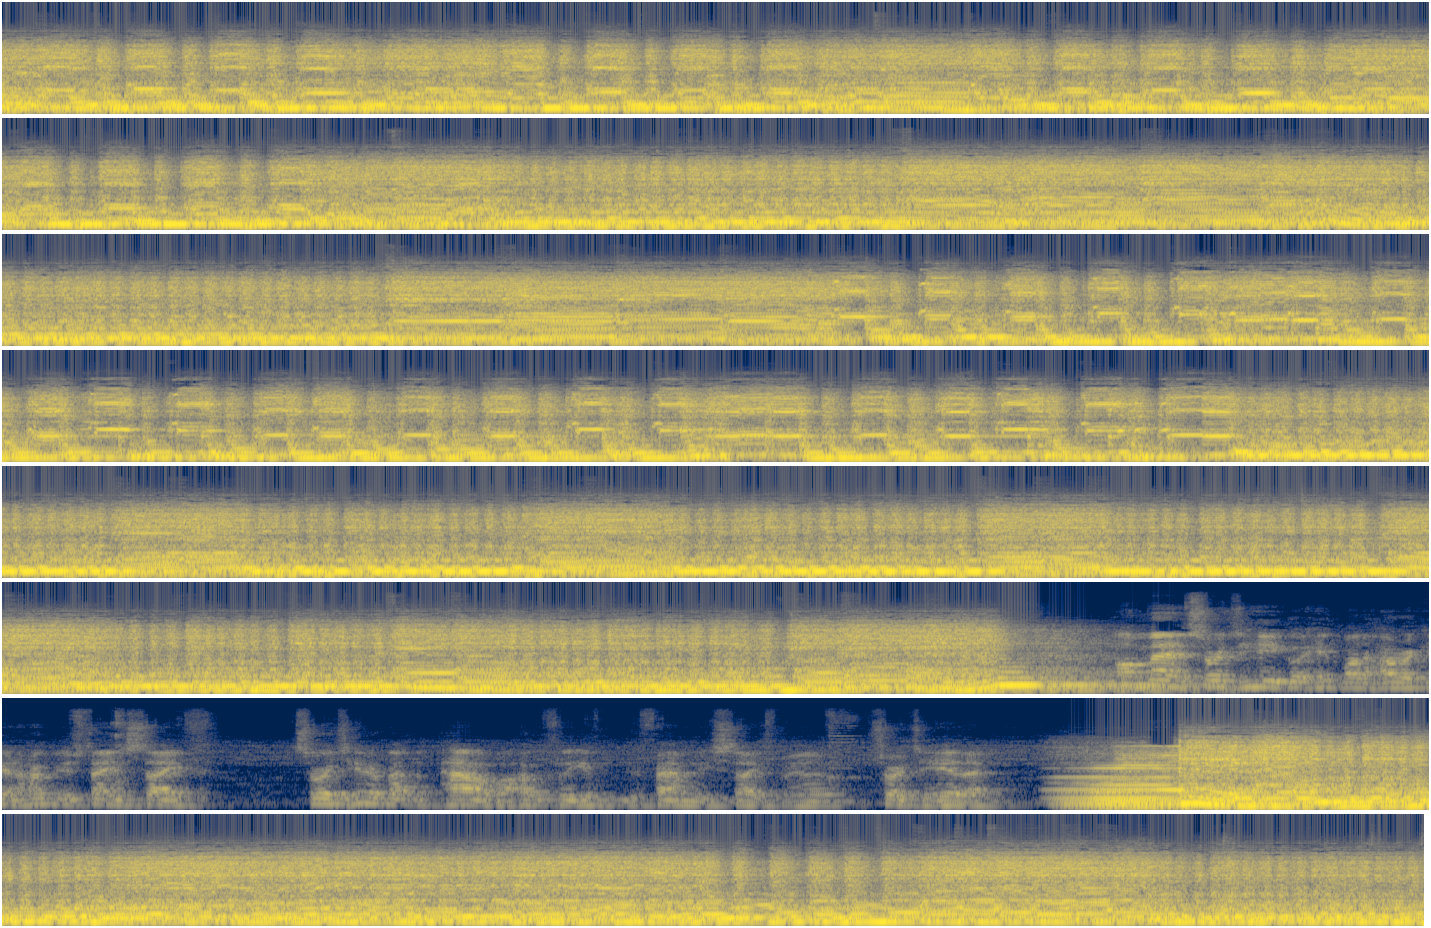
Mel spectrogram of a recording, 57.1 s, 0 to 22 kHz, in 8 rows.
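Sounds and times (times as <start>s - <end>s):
electric guitar playing: 0.0s - 41.5s, 48.0s - 57.0s.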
